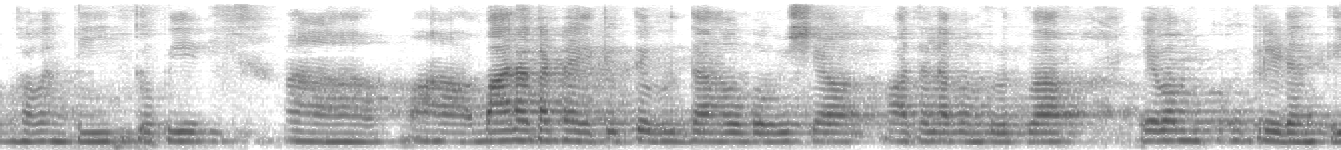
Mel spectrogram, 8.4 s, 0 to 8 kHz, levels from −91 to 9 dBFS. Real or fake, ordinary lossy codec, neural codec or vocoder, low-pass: fake; none; codec, 16 kHz in and 24 kHz out, 1.1 kbps, FireRedTTS-2 codec; 7.2 kHz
